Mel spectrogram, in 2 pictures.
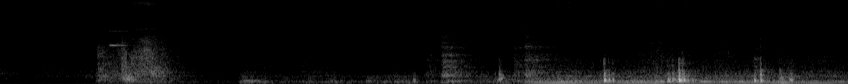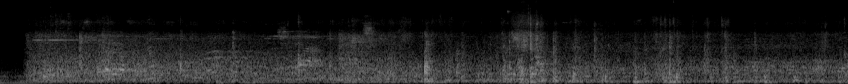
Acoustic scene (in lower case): elevator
